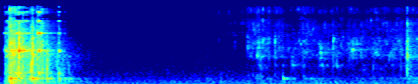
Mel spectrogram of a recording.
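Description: Lemonade poured over ice cubes in a tall drinking glass: a short splashing burst with clinks of ice at the start, then silence, then faint crackling of the ice cubes during the last second and a half.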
